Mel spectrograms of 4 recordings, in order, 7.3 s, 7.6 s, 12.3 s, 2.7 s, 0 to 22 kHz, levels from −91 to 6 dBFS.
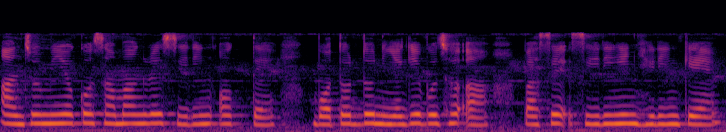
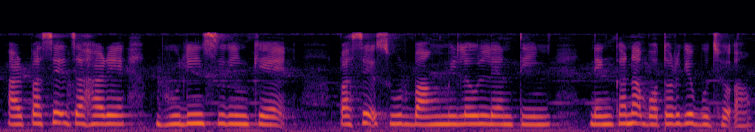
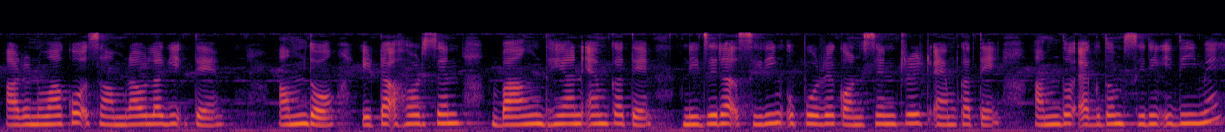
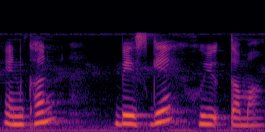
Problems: background sounds at intervals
